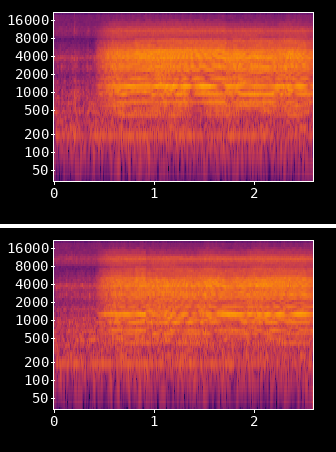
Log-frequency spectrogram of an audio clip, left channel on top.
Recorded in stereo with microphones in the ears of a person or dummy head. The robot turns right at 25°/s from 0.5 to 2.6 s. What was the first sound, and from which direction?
Only background noise.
